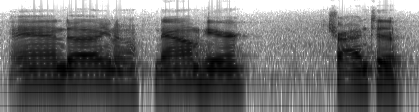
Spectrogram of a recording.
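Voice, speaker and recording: A man who sounds under the weather, giving a casual, halting how-to vlog talk in a low-key, plain-spoken way. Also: level tone, muffled recording, a little hiss or hum. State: under the weather, sick with a cold. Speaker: host of a DIY motorcycle repair channel.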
